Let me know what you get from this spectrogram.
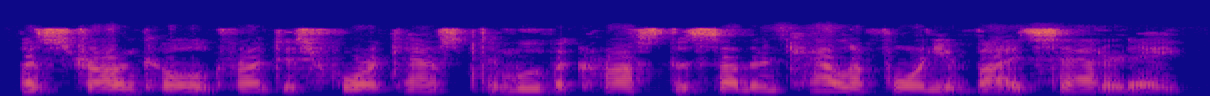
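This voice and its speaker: Husky synthetic male weather announcer. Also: medium pitch, lively intonation. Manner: measured, impersonal synthetic delivery. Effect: synthetic text-to-speech voice on weather radio. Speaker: automated weather radio announcer. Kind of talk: scripted weather forecast reading. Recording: dull lo-fi weather radio recording.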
